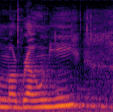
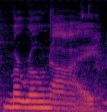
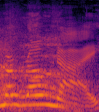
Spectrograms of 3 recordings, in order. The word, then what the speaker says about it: Moroni: sure can you tell me about the angel Moroni I correct him it's pronounced Moroni well this is Back East i' say you're still pronouncing it wrong it's Moroni he's not a top of pasta he's an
